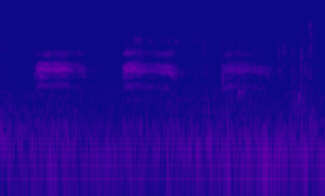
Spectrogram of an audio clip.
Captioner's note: bird squawks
